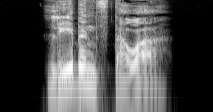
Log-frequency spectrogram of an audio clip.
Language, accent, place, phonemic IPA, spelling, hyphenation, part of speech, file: German, Germany, Berlin, /ˈleːbn̩sˌdaʊ̯ɐ/, Lebensdauer, Le‧bens‧dau‧er, noun, De-Lebensdauer.ogg
- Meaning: life expectancy, lifetime (working life)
